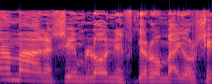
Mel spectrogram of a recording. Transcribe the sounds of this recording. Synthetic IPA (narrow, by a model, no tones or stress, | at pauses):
amaːnaʃimlo̞nift̪eɾumeajoɾʃi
